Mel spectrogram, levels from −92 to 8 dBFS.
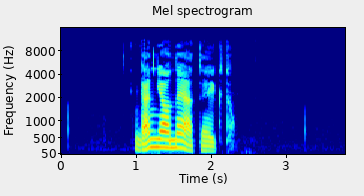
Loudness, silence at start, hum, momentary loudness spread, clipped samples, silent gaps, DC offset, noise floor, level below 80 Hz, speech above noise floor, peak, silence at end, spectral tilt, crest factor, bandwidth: -23 LUFS; 0.95 s; none; 15 LU; under 0.1%; none; under 0.1%; -85 dBFS; -78 dBFS; 61 dB; -6 dBFS; 1.55 s; -5.5 dB/octave; 20 dB; 10.5 kHz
